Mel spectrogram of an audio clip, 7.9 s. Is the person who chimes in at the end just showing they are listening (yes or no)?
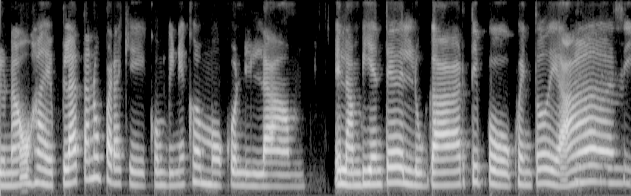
no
